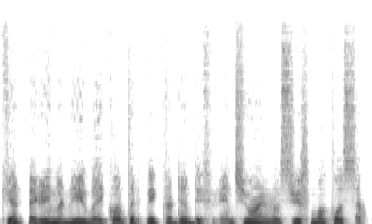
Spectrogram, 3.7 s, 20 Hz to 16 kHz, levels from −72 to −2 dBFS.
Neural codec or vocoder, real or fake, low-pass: codec, 44.1 kHz, 0.9 kbps, DAC; fake; 14.4 kHz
